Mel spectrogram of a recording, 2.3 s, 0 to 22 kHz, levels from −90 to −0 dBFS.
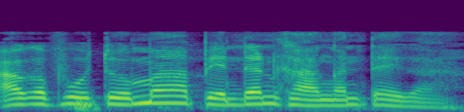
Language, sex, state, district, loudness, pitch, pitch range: Wancho, female, Arunachal Pradesh, Longding, -17 LUFS, 190 Hz, 165-200 Hz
